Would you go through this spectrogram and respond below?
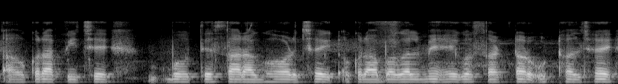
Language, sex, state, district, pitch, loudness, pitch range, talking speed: Maithili, male, Bihar, Samastipur, 120 Hz, -18 LUFS, 115-120 Hz, 135 wpm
